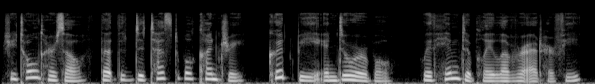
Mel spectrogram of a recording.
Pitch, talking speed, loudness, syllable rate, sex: 200 Hz, 180 wpm, -18 LUFS, 5.1 syllables/s, female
